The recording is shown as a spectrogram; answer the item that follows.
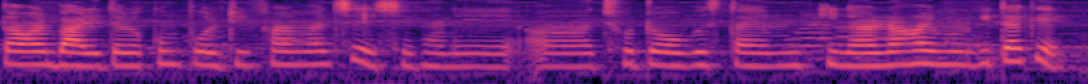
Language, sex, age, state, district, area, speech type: Bengali, female, 18-30, West Bengal, Uttar Dinajpur, urban, spontaneous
